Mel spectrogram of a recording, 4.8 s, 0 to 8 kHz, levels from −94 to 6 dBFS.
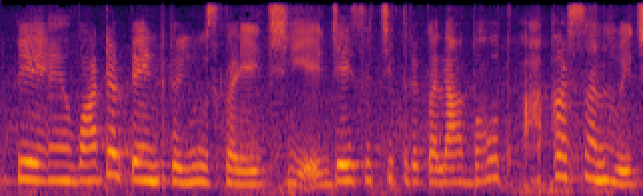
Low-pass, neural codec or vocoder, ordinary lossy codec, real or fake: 7.2 kHz; codec, 16 kHz in and 24 kHz out, 1.1 kbps, FireRedTTS-2 codec; none; fake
